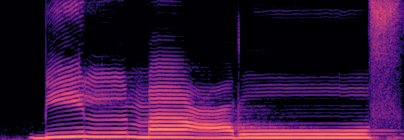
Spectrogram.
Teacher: alif lam yang menghadapi huruf qamariyah yaitu mim, maka lam sukun dibaca izhar atau jelas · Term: alif lam qamariyah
